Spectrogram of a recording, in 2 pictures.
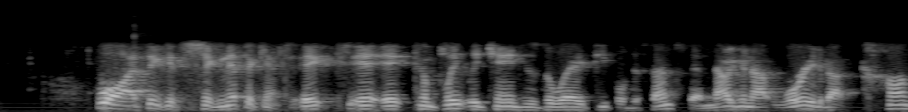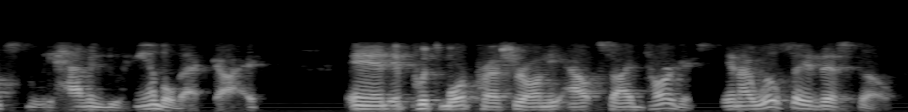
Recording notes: Joins the show on the Farm Bureau guest line talking about the biggest stories in college football live in the BankPlus Studio.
